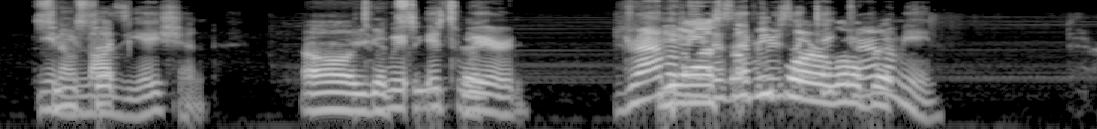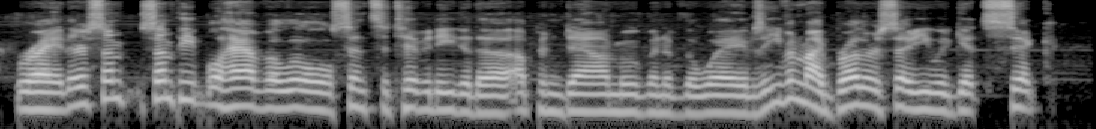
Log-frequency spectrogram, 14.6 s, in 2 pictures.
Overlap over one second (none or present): present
